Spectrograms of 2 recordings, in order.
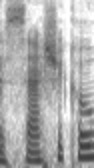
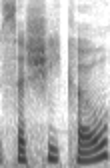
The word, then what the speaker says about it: Sashiko: acquired a Sashiko machine, or some say it Sashiko. How do you say it? Sashiko. There you go. Of course, that may be Southern because, I'm Southern, but Sashiko is, I think, how it's pronounced, but we all know,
